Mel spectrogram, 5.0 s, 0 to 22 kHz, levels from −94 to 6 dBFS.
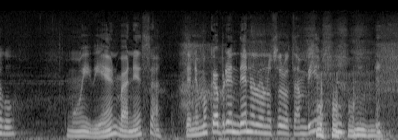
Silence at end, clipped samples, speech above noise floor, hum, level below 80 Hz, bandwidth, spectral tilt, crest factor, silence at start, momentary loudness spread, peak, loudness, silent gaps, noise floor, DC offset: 0 s; under 0.1%; 25 dB; none; -50 dBFS; 14 kHz; -6.5 dB/octave; 16 dB; 0 s; 11 LU; -12 dBFS; -28 LUFS; none; -53 dBFS; under 0.1%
